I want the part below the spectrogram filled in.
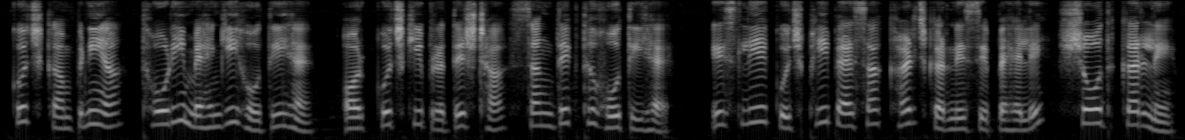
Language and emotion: Hindi, neutral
